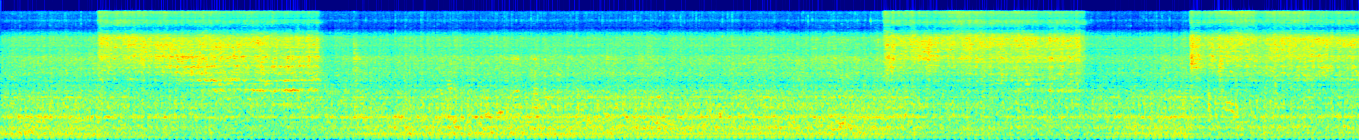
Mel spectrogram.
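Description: An engine runs steadily throughout.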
